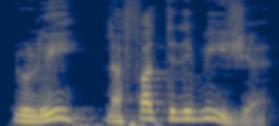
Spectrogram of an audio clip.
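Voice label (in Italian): "fanne di bige", vocabolario dialettale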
